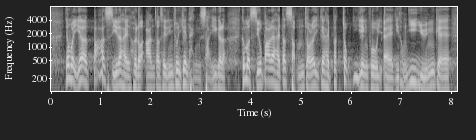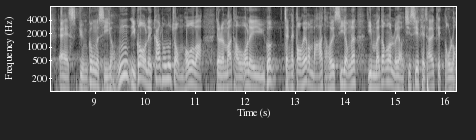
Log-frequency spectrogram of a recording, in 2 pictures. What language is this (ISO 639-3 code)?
yue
